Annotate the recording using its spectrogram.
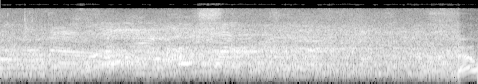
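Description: Indistinct chatter of many people talking at once in a sports hall, no single voice standing out.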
